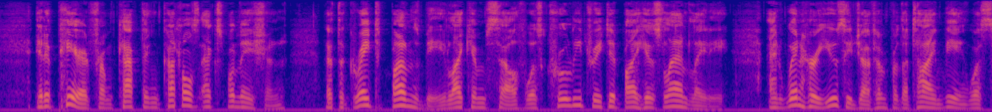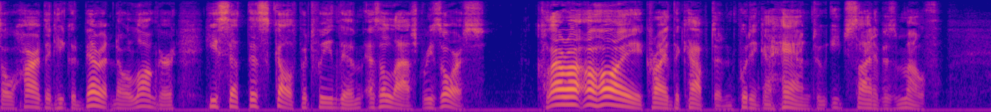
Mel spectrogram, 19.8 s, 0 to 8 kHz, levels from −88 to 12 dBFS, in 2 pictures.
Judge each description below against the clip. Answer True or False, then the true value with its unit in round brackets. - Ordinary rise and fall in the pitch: False (6.0 semitones)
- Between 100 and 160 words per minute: False (195 wpm)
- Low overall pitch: True (125 Hz)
